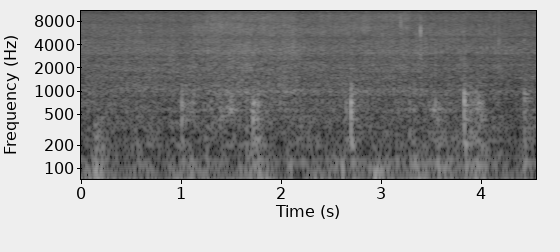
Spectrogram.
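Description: A wooden spoon scrapes and knocks against a pan.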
